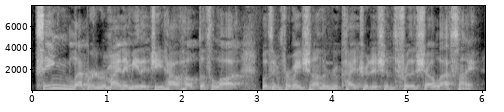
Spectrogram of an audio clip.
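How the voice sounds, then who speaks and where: A woman streamer reading a visual novel aloud in a casual, expressive narrating style. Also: low-pitched, fairly quick, soft background music.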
